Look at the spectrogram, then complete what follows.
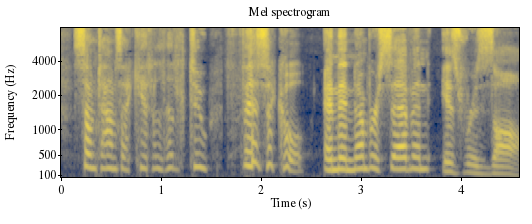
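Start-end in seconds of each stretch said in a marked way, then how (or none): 0.1-2.4 high, rueful, sheepish, remorseful tone, acted out. Retelling a movie scene where she shows regret, imitating regret. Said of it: "Number six is regret".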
